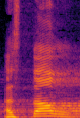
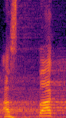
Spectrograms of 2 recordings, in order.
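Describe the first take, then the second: First: It is said with a throaty gh sound. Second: It is said with a hard k sound. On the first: It asks for forgiveness of sins. The speaker calls it right. "এটা থ্রোট হলকের শেষ ভাগ হইতে গইন খ উচ্চারিত হয়" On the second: It asks to be made a disbeliever. The speaker calls it wrong. "আস্তাগফিরুল্লাহ অর্থ হচ্ছে আল্লাহ আমি কাফের হতে চাই"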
